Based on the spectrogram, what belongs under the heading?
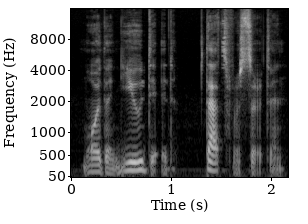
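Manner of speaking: low, creaky put-down; raspy Mother. A narrator's reading. Mother belittles the girl beside her kimono, in a low rasp. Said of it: "in that raspy voice of hers".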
